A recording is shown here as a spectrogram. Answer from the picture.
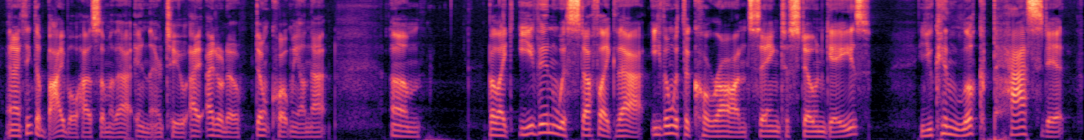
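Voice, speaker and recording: A man with an American accent speaks fairly slowly at a medium pitch, his intonation lively, on a very clean recording with a silent background. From US, Idaho. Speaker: spiritual content creator and podcast host. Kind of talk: casual solo podcast chat. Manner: relaxed, laid-back.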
